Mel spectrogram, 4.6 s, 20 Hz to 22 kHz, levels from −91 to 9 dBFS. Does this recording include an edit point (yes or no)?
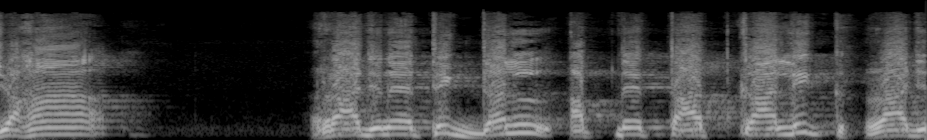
no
